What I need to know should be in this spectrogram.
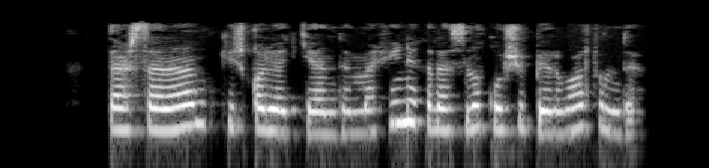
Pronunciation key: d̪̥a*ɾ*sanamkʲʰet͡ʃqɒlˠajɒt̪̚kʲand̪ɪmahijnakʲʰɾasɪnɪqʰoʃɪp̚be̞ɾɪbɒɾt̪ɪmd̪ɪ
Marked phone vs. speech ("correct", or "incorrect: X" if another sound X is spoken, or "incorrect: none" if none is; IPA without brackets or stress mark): correct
